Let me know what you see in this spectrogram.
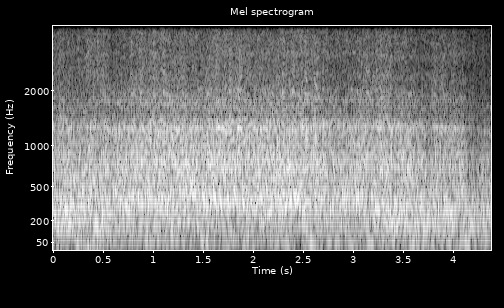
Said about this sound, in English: Seizing the bridge's supports, Superman presses up, up, until the tracks level. Superman holds the bridge rigid until the train passes over.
